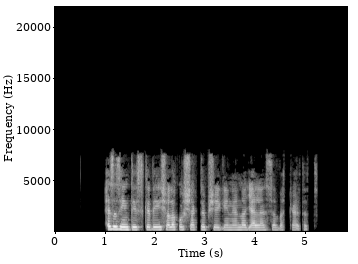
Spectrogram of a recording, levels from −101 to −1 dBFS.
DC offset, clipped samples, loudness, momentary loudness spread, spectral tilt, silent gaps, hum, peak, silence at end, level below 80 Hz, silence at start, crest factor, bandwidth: under 0.1%; under 0.1%; -18 LUFS; 17 LU; -3 dB/octave; 2.86-2.90 s, 4.61-4.69 s, 5.08-5.17 s; none; -2 dBFS; 0.6 s; -68 dBFS; 1 s; 18 dB; 8 kHz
